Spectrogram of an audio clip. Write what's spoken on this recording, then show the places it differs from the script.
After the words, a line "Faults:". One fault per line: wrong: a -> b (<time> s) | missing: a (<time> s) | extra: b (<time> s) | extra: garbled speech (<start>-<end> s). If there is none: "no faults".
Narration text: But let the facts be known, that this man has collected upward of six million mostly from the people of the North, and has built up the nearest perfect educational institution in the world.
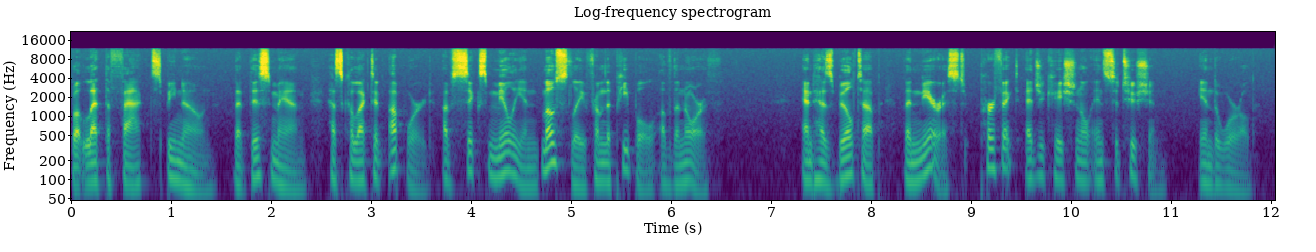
But let the facts be known, that this man has collected upward of six million mostly from the people of the North, and has built up the nearest perfect educational institution in the world.
Faults:
no faults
